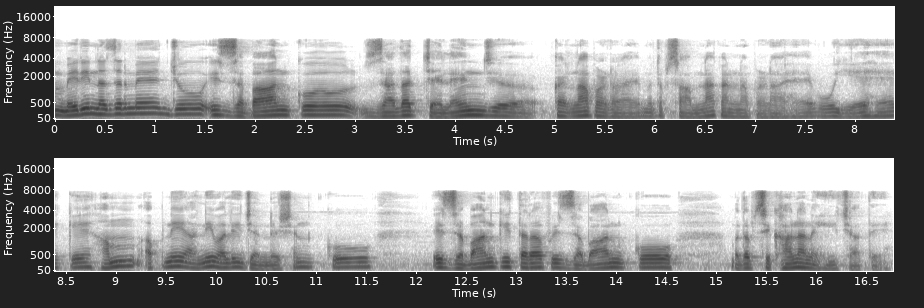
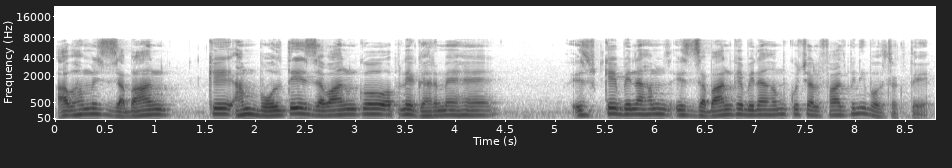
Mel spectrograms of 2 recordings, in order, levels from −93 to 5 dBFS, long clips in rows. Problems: none marked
